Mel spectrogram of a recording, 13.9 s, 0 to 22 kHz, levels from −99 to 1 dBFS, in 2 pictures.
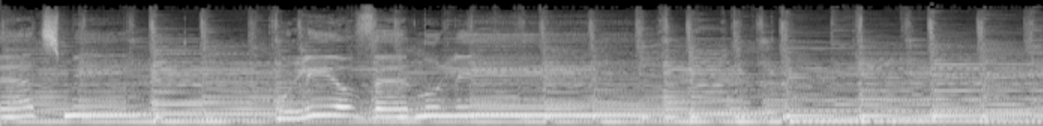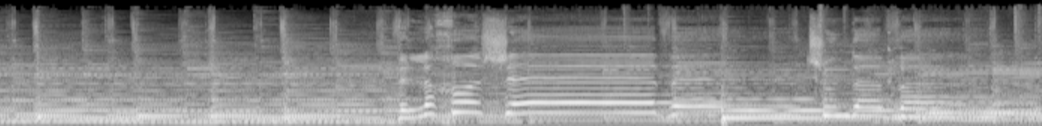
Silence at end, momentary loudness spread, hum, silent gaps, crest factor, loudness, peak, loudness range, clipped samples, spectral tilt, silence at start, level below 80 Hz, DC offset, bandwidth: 0 s; 6 LU; none; none; 16 dB; -17 LUFS; 0 dBFS; 4 LU; under 0.1%; -5 dB/octave; 0 s; -50 dBFS; 0.7%; 18 kHz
